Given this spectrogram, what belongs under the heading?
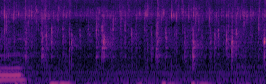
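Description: Steady sizzling of kerisik, toasted grated coconut, frying in a hot pan, with crackling pops scattered throughout and no voices.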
